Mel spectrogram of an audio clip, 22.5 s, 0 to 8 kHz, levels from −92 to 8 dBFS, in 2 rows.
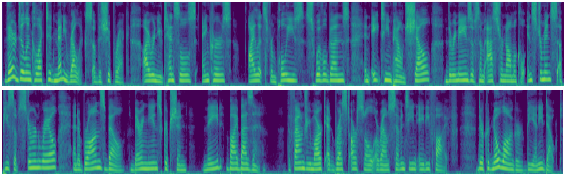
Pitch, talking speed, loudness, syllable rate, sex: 195 Hz, 150 wpm, -19 LUFS, 5.0 syllables/s, female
